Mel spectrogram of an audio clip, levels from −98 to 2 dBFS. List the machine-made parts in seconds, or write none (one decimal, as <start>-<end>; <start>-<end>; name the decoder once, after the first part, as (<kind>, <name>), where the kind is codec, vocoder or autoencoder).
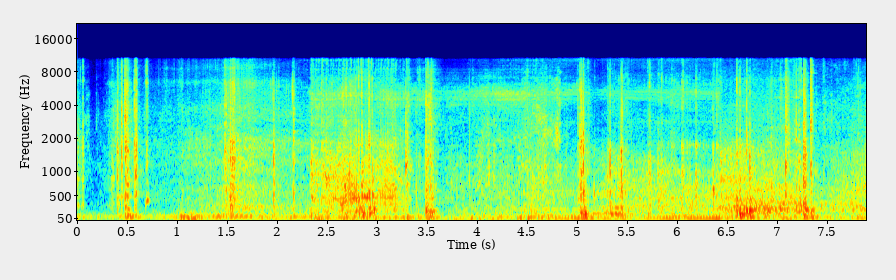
2.2-4.6 (vocoder, Vocos)

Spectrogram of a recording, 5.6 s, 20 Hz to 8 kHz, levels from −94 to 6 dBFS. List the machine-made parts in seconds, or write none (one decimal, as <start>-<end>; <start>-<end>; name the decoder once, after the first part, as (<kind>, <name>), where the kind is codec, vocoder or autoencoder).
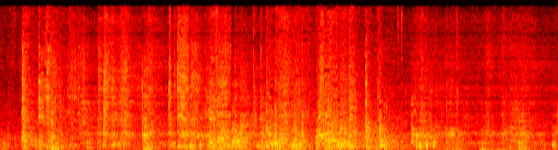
0.8-2.7 (codec, SNAC); 4.0-5.6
